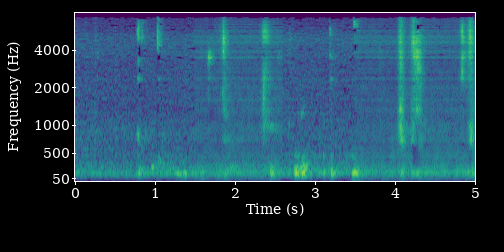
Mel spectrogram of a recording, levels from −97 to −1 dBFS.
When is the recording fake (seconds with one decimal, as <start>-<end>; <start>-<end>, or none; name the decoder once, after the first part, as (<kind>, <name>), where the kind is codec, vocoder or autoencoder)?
1.5-2.6 (vocoder, Vocos); 3.5-5.0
